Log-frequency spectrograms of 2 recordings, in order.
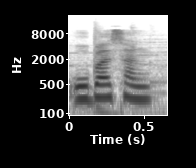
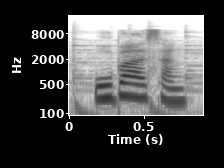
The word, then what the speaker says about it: おばあさん: 같은 단끼리 모음이 이어질 경우 장음이 됩니다. お母さんおばあさん大阪 의 경우 오카상, 오바상, 오사카가 아니라 오카아상, 오바아상, 오오사카로 발음해야 합니다.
